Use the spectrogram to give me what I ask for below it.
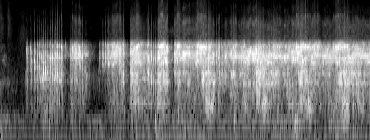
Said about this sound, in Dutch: is ook een timer. Ah ja, ik ga de timer ook even laten horen.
